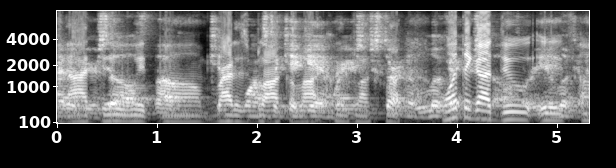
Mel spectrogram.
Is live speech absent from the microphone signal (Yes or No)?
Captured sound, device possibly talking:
No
